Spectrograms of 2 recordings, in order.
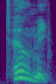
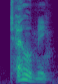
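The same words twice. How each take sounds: First: Much higher and louder desperate cry; desperate shout. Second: Urgent plea to the spirit, a bit louder; pleading. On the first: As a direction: scream the plea at the spirit. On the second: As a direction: beg him to answer. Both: Acted. Scrooge begs the spirit twice.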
